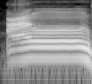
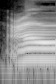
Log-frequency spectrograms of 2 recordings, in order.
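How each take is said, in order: First: The n sound is pronounced clearly and fully. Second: The n sound is concealed and nasalized. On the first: The speaker calls it wrong. "jangan dibaca ang" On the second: The speaker calls it right. "tapi dibaca ang dinikum"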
